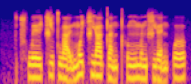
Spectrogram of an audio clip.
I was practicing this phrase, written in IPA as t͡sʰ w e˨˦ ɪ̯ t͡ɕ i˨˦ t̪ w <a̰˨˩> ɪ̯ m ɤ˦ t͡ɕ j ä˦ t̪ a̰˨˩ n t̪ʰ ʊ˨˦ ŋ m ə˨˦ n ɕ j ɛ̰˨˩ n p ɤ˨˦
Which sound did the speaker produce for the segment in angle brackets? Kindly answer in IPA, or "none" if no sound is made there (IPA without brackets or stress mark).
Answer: a̰˨˩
